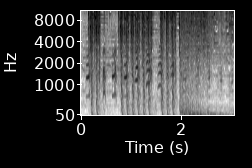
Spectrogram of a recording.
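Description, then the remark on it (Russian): A loud, rapid burst of gunshot effects, a dozen or more sharp cracks in quick succession like automatic fire, giving way to a dense, rumbling roar. “Второй выстрелил. Попал в милицию. Третий выстрелил.”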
